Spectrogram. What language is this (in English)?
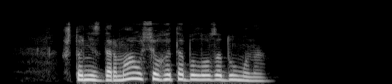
Belarusian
